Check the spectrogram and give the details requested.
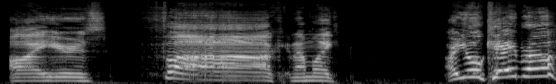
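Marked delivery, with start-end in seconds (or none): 1.4-2.8 sudden loud curse of pain; pained yell. Retold or imitated. Friend hurt jumping from car, yelling out in pain. Buddy crying out after crash. 4.4-5.5 high, loud call across the yard; worried call. Retold or imitated. Calling to buddy lying in the yard, high worried shout.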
